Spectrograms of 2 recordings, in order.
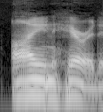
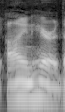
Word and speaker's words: Ein Harod: Now, in the Valley of Jezreel, there's this spring that rises up called Ein Herod. It has nothing to do with King Herod. It's spelled differently. E-I-N-H-A-R-O-D, Ein Herod.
